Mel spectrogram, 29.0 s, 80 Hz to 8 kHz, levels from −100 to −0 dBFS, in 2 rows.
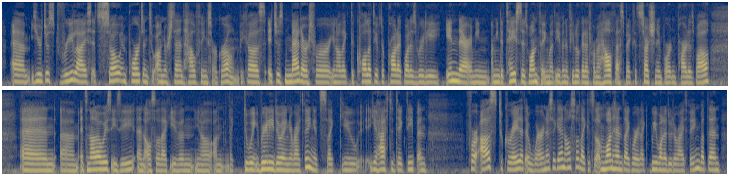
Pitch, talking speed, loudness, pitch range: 180 Hz, 230 wpm, -29 LUFS, 170-195 Hz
